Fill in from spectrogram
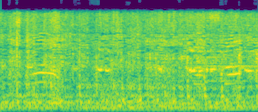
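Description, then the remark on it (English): A wrecked car wedged onto a truck clatters and scrapes as the truck drags it along at speed, a loud, continuous metallic grinding roar with faint whistling squeals over steady rumbling noise. “Yeah, you hear the clotting of the what's left of the car.”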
